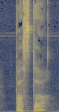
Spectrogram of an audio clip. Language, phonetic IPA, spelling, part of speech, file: Czech, [ˈpasta], pasta, noun, Cs-pasta.ogg
- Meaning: paste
